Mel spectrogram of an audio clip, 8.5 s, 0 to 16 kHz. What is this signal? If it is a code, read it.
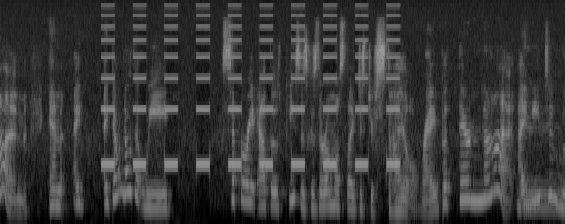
Beep code, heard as beeps from a small speaker, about 950 Hz, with speech in English. 10 short. In AMI BIOS tables: CMOS shutdown register error.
